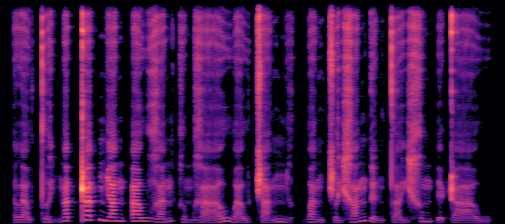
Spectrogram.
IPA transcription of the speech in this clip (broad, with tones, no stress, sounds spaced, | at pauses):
l a˨˩˨ w t̪ ə˨˩ j ŋ a˦˥ t̚ ʈ a˦˥ t̚ ɲ a˧ n ʔ a˧ w ɣ a˧˥ n k ə˨˩ m ɣ aː˨˩˦ w a˨˩˦ w c a˨˩˦ ŋ ɲ əː˨˩ k̚ w a˨˩ ŋ c ə˨˩˨ j ɣ a˧˥ ŋ ɗ ɛ˨˩˨ ŋ t̪ a˨˩˦ j x ə˧ m ʔ e˨˩˨ ʈ aː˨˩ w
